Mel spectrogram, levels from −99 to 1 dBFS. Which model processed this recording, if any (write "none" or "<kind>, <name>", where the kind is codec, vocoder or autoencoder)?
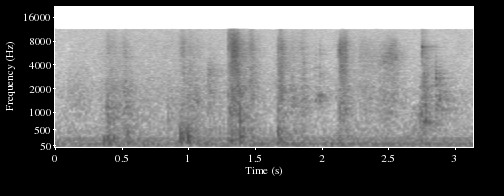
none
